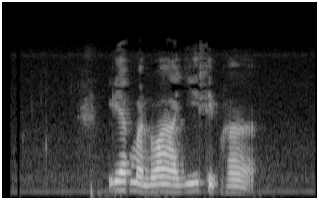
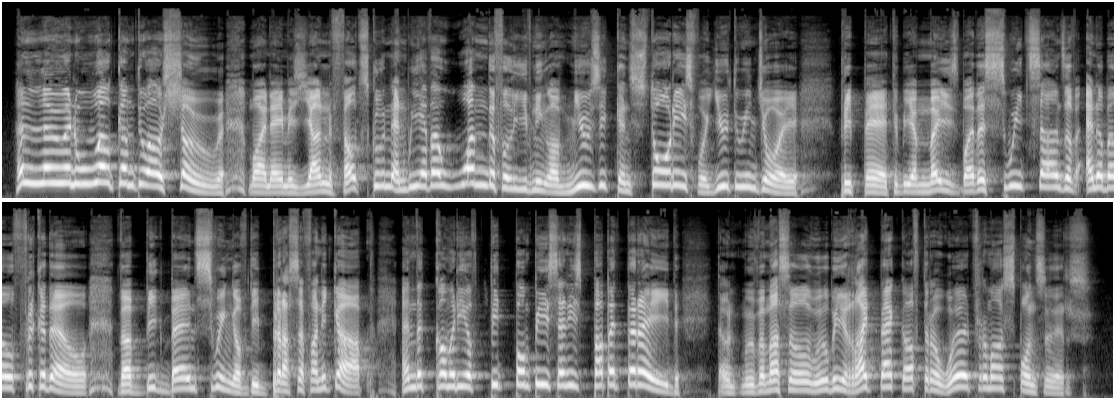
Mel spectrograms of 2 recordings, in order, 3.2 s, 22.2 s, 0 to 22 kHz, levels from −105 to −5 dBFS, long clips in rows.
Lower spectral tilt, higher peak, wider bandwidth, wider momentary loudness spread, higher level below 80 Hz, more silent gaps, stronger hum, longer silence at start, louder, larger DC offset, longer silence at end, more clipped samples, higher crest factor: about the same, -5.5 dB/octave vs -4.5 dB/octave; second, -16 dBFS vs 0 dBFS; second, 9.6 kHz vs 19 kHz; about the same, 10 LU vs 8 LU; second, -78 dBFS vs -56 dBFS; neither; neither; first, 0.8 s vs 0.15 s; second, -33 LUFS vs -17 LUFS; neither; first, 0.65 s vs 0.3 s; neither; about the same, 20 dB vs 16 dB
